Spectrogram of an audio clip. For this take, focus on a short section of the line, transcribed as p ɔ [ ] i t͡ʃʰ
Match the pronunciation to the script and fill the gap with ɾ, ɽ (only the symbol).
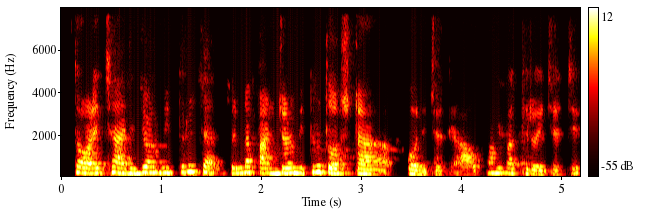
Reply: ɾ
